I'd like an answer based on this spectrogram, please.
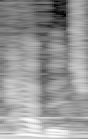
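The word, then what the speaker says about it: Kabbage: include PayPal, Square, and Cabbage, which is pronounced cabbage with a K.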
